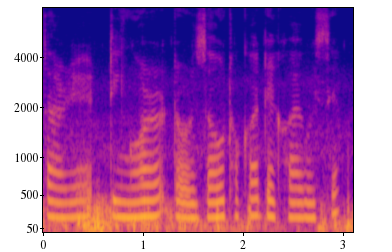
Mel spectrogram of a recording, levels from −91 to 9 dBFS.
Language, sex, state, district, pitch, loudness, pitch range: Assamese, female, Assam, Kamrup Metropolitan, 205 Hz, -16 LUFS, 200-215 Hz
